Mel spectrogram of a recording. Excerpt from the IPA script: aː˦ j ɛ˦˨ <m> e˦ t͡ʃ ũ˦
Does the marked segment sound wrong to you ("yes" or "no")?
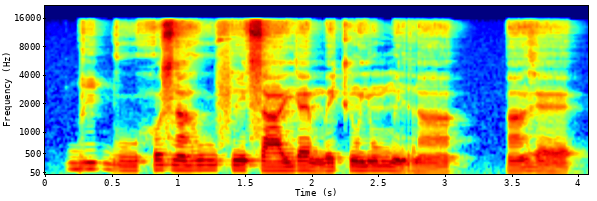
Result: no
